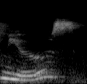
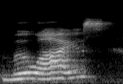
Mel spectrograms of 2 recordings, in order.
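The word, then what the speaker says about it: Muise: is muse and um it's actually spelled m-u-i-s-e and it's pronounced muse and i actually love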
